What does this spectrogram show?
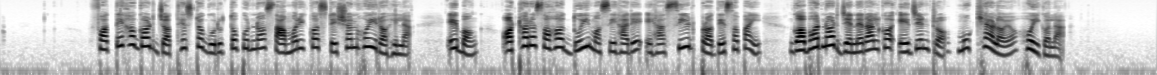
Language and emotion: Odia, neutral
